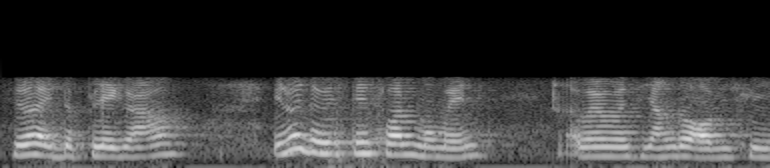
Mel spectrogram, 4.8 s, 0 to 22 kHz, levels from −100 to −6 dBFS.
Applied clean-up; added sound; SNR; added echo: none; none; none; none.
